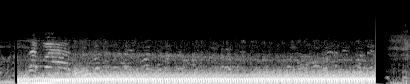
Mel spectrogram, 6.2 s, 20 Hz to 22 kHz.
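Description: A 500 hp Nissan S14 drift car engine roars loud and close as it pulls away, a steady heavy rumble with rising revs that holds for about five seconds before cutting off abruptly.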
